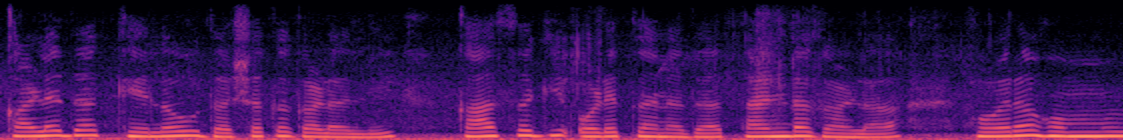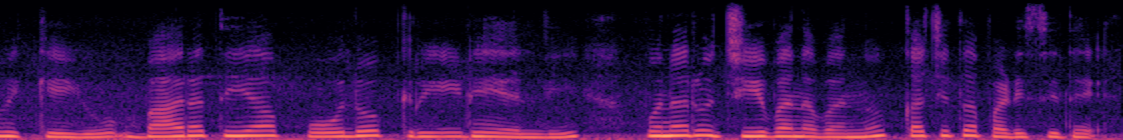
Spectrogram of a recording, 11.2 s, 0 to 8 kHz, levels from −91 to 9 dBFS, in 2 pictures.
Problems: none marked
